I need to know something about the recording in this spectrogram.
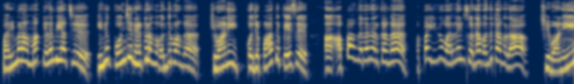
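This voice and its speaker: A woman's voice: high-pitched, lively intonation, fast talker, no room sound, clean studio sound. A woman voicing a worried young man who stammers and asks anxious questions in an amateur audio drama.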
